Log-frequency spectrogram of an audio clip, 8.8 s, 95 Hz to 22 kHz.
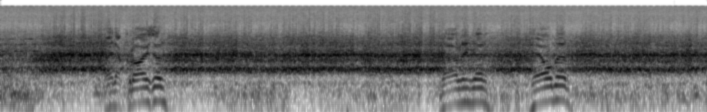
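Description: A German Bundesliga stadium crowd at a Bayern Munich versus Schalke 04 match roars steadily throughout, a dense continuous wash of cheering under a commentator's voice calling the play.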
